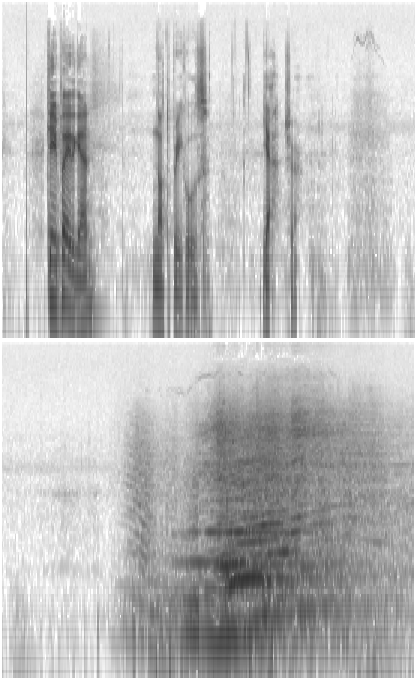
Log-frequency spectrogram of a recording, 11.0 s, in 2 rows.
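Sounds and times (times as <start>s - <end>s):
speech: 0.6s - 1.4s, 2.0s - 2.8s, 3.4s - 4.0s
speeder bike sound effect from Return of the Jedi: 7.0s - 10.9s.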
